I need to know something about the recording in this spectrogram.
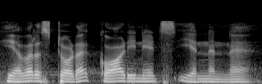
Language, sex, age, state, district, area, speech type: Tamil, male, 30-45, Tamil Nadu, Salem, rural, read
